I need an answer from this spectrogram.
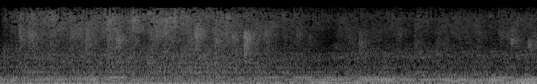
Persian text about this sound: پس ترسم و گذاشتم کنار رفتم زیر دوش آب داغ و با خیال راحت دوش گرفتم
